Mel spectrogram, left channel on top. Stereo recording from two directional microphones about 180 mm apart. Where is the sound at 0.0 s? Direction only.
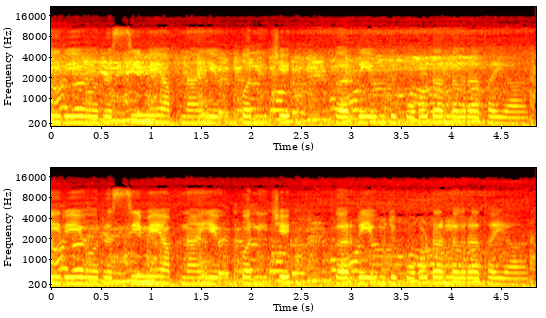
Centre (ahead or behind).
